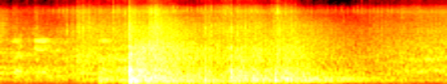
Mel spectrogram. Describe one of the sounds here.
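A robot's wheels clatter and bump over wooden ramps.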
